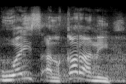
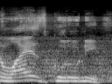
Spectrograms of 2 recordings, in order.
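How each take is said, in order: First: It is said as 'Uwais al-Qarani', with 'al'. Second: It is said as 'Waiz Kuruni', without 'al'. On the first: The speaker calls it right. "মূল হলো উয়াইস আল কারানি" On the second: The speaker calls it wrong. "ওয়াইজ কুরুনি ভুল উচ্চারণ"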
